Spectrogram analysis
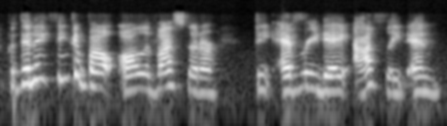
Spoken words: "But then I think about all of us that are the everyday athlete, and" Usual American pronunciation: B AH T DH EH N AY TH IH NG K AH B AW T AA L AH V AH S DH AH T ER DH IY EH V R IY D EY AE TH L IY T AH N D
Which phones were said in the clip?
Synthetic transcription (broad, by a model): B AH T DH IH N AY TH IH NG K AH B AW T AA L AH V AH S DH AH T ER DH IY EH V R IY D EY AE TH L IY T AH N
